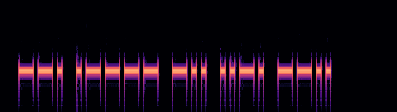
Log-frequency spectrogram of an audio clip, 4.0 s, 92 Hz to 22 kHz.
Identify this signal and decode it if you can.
Morse code, heard as a keyed tone, about 25 wpm, 700 Hz. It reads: G1DFZ
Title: DXCC-100 Call Signs - 5 Characters - Repeated 3x - 25wpm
